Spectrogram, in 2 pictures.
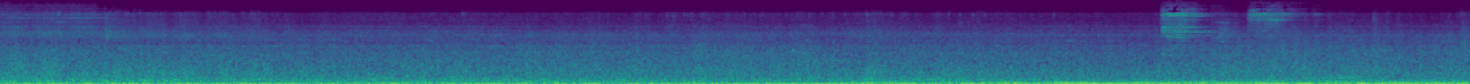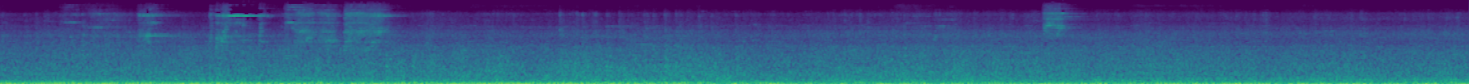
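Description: Freight train of autorack cars rolling past: a steady rumble of steel wheels on the rails, with a few brief high wheel squeals around the middle and once more later on.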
